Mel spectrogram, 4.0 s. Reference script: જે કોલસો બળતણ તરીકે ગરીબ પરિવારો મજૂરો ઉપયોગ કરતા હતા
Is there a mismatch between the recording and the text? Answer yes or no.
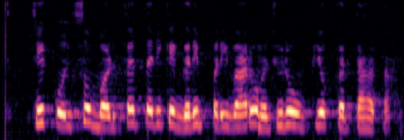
no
